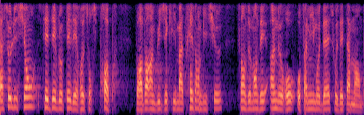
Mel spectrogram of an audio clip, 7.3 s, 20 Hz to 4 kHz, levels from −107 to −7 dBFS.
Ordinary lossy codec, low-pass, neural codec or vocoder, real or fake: none; 3.6 kHz; vocoder, 44.1 kHz, 128 mel bands every 256 samples, BigVGAN v2; fake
